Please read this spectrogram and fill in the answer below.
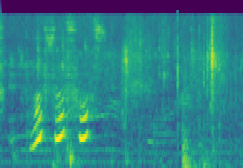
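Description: A dog giving short, rising whines: one at the very start and three more in quick succession about half a second in. A soft low thump follows near the end.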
